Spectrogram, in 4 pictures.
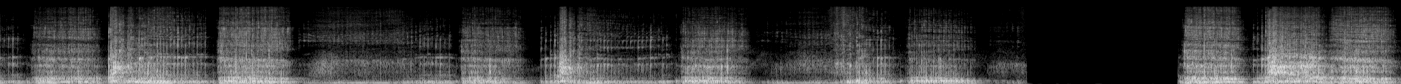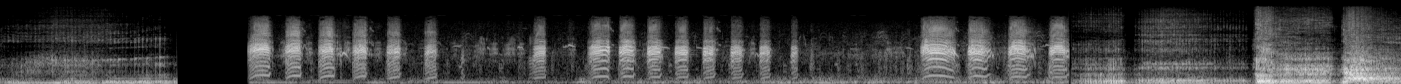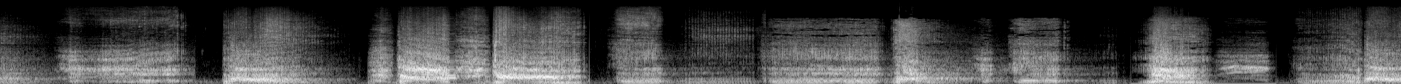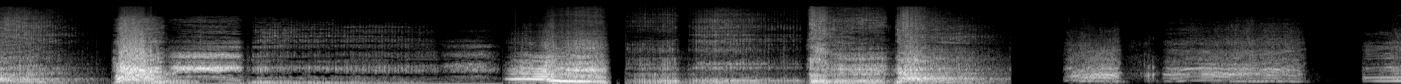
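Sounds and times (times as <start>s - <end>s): tiger roaring and growling: 0.0s - 10.3s, 11.8s - 15.8s, 24.7s - 56.0s
duck quacking: 16.5s - 22.2s, 23.2s - 24.7s.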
